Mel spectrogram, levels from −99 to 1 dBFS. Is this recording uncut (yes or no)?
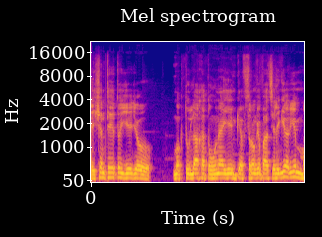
yes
